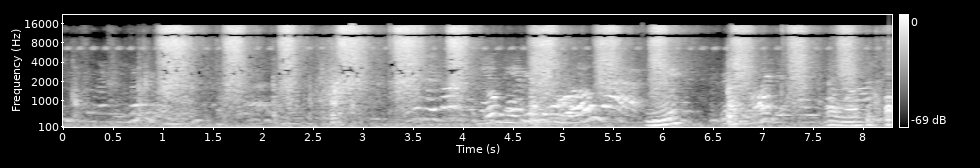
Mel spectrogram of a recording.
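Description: Broom swept in quick, even strokes across a concrete floor, each stroke a short swish, about two a second, starting about a second in. Voices talk faintly in the background.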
